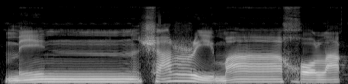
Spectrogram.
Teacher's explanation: huruf qaf ada di akhir kata atau kalimat dan dia termasuk huruf Qalqalah dipantulkan begitu keras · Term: qolqolah kubro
